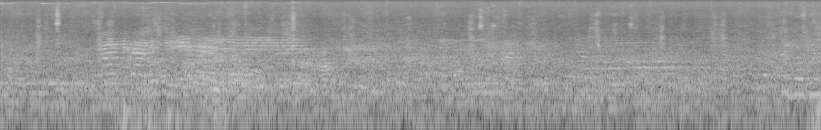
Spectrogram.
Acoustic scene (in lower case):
crowded indoor space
